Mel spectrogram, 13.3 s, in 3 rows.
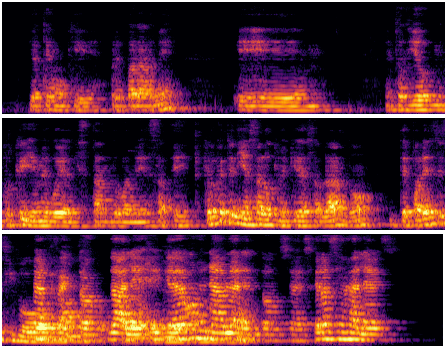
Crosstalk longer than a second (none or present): present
